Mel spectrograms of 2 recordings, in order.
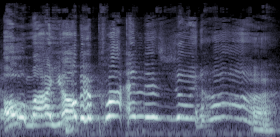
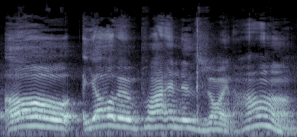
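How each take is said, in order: First: Very high, loud, drawn-out cry; mock outraged wail. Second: High, slow, drawn-out realisation; mock astonished whine. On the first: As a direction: wail it out slowly in comic shock. Acts out comic outraged realisation. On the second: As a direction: draw it out high without shouting. Repeats comic realisation more softly.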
